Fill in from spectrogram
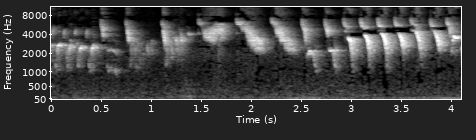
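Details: Norwich canary delivering a continuous run of quick downslurred chirps and rattling trills, the notes repeated in rapid, fairly even series across the whole stretch.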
